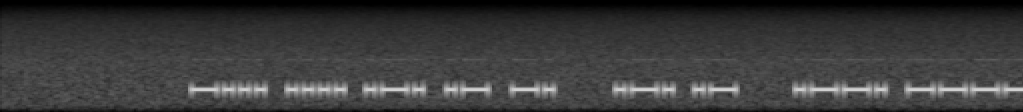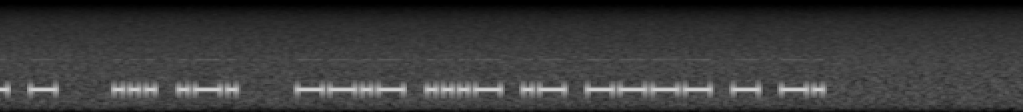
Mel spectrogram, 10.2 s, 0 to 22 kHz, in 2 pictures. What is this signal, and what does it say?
Morse code (Persian alphabet), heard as a keyed tone, hand-sent with a paddle, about 30 wpm, 820 Hz. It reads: بحران را پشت سر گذاشتن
